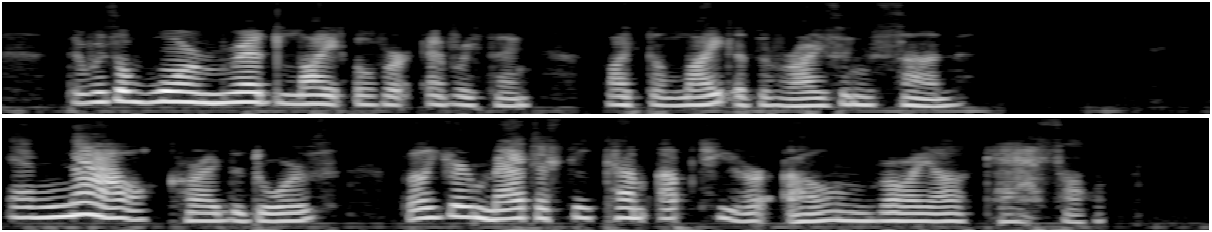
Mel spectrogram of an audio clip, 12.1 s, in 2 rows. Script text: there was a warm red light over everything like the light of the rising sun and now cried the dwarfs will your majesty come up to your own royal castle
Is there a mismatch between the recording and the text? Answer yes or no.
no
